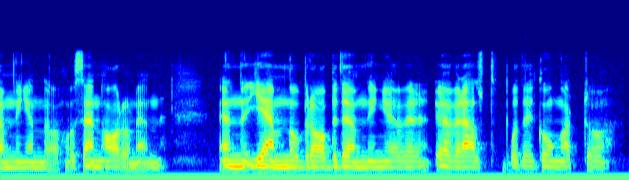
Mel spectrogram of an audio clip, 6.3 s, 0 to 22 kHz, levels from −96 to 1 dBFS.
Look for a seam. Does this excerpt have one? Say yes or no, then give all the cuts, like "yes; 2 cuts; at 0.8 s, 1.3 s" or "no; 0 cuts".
no; 0 cuts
